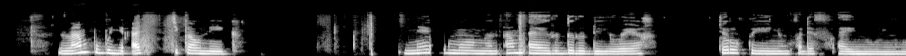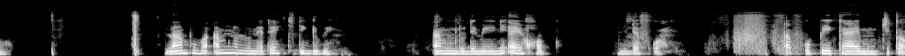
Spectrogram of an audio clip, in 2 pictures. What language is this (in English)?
Wolof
